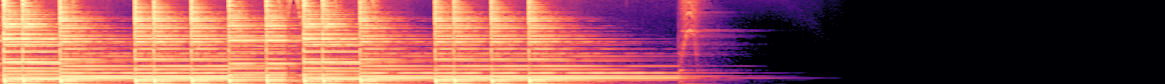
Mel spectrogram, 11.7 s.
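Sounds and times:
ukulele duet: 0.0s - 6.3s.

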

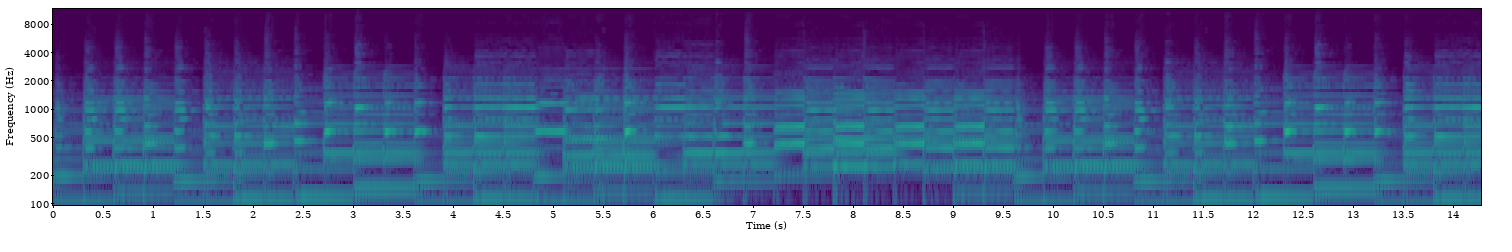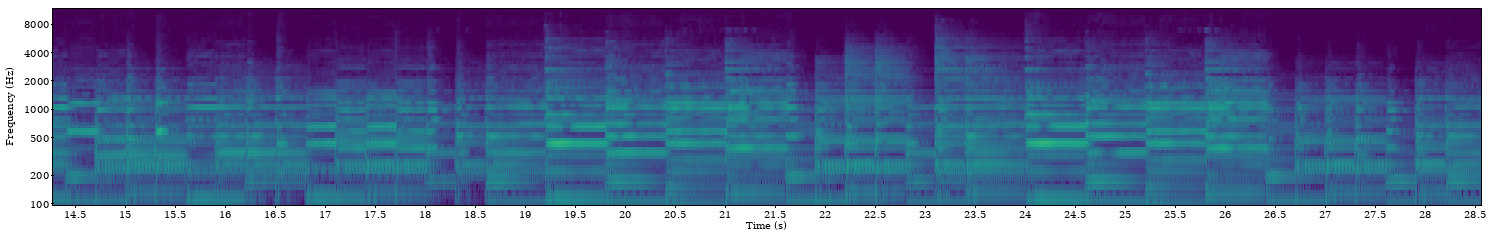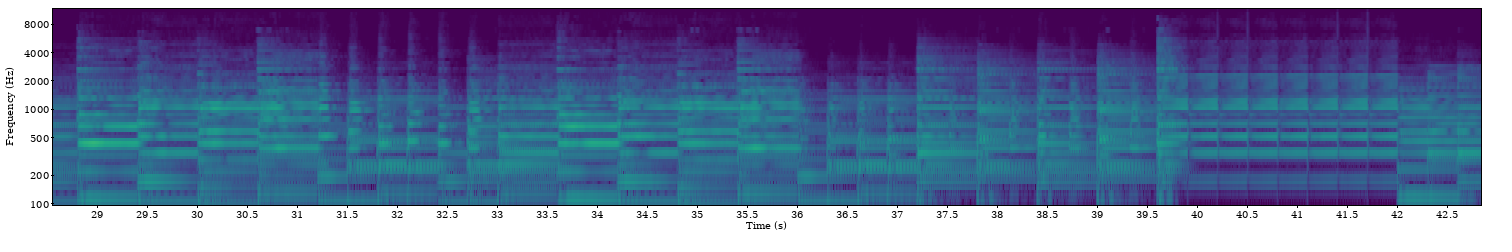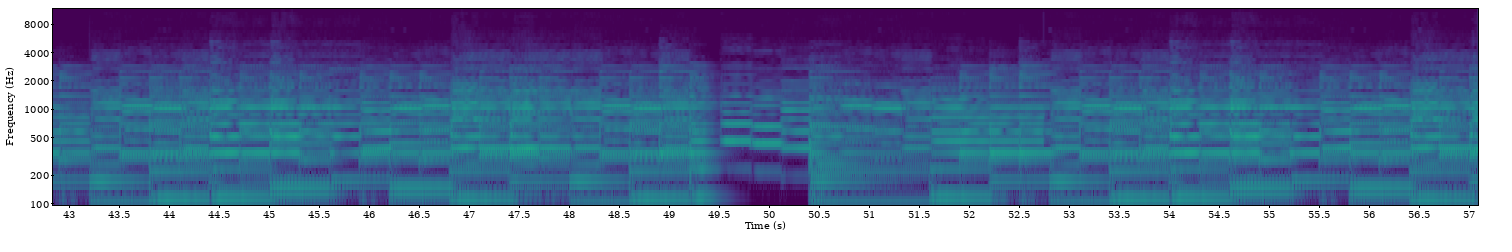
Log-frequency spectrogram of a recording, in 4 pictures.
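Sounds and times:
bassoon playing a can-can: 0.0s - 28.0s, 28.8s - 42.6s, 43.2s - 57.0s.

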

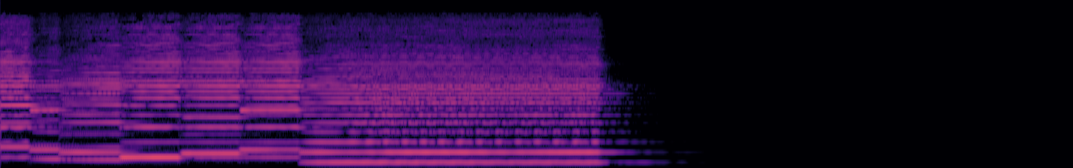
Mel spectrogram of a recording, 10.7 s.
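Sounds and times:
clarinet and viola duet playing a hymn: 0.0s - 6.3s.

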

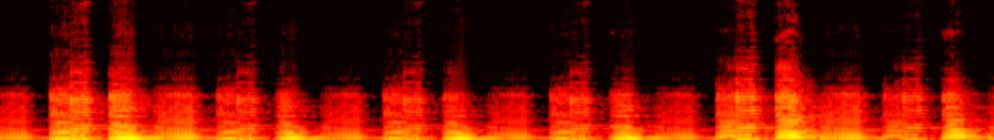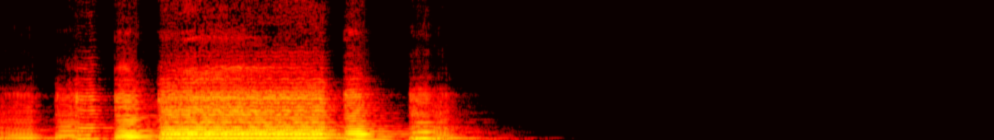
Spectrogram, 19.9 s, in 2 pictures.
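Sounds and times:
violin and cello duet: 0.0s - 14.6s.

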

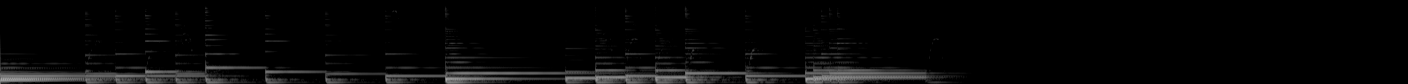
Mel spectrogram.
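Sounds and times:
Chinese love song with guitar: 0.0s - 9.5s.

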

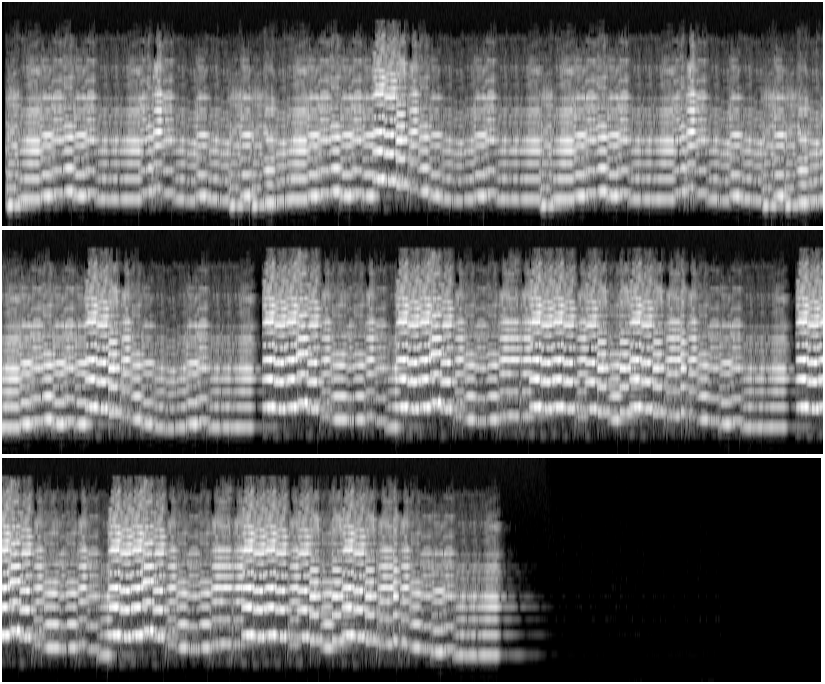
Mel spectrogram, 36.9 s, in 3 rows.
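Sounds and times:
violin: 0.1s - 32.4s.

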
